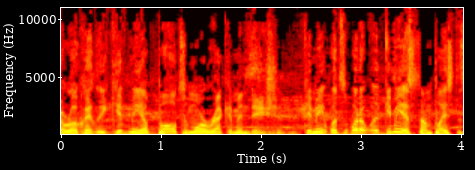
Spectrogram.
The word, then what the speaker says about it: Baltimore: It's pronounced Baltimore, okay? Please get it right.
